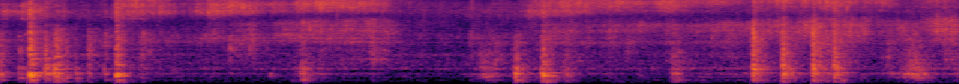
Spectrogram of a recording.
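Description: Dishes being washed in a sink, a pan and a couple of bowls clinking and scraping under running water, with intermittent knocks and splashes close by; no talking.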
